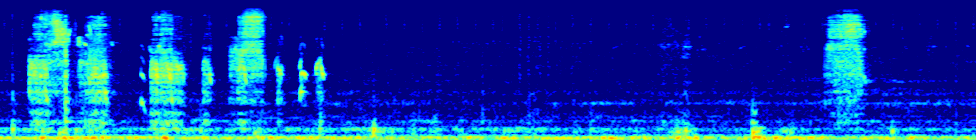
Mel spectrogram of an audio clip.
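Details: Wild female barn owl and five recently hatched owlets in a nest box, afternoon: a cluster of rough hissing bursts early on, then one more later, with a constant low rumble beneath.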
